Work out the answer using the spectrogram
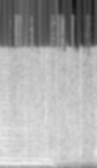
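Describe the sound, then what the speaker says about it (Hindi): A studio audience on a comedy talk show claps together, a dense burst of applause with a sliding tone fading underneath, tapering off toward the end. "तो एक बार अक्षय बाजी और परिणीति के लिए जोरदार तालियां हो जाए"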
